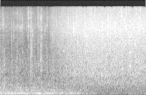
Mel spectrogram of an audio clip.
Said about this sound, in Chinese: 这是雨水拍打叶子的声音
